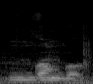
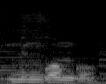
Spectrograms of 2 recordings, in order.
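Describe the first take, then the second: The two takes are said the same way.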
